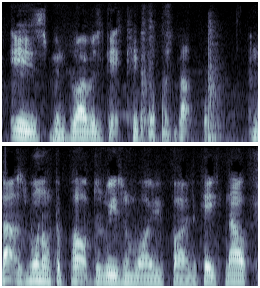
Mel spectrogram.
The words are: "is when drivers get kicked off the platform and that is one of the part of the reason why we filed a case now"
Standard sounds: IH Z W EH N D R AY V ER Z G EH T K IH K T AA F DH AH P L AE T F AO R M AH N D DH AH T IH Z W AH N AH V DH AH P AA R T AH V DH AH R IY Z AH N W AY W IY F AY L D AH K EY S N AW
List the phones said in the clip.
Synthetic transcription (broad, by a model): IH Z W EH N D R AY V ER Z G EH T K IH K T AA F DH AH P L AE T F AO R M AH N DH AH T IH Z W AH N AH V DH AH P AA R T AH V DH AH R IY Z AH N W AY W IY F AY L AH K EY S N AW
